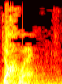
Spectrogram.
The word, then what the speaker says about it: Yahweh: Literally, the word is Yahweh. Yahweh. That's how you say it in Hebrew. It's sometimes transliterated into English as Jehovah.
